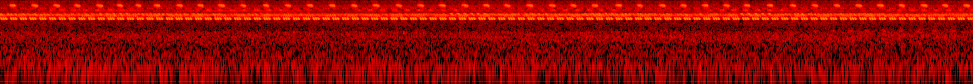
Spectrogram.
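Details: ['Rural midsummer night insect chorus led by crickets: an unbroken high-pitched trill and a separate bright chirp repeating steadily about twice a second, with a quiet low hiss underneath.']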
